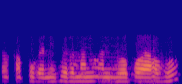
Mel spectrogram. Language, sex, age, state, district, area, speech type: Assamese, female, 30-45, Assam, Lakhimpur, rural, conversation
